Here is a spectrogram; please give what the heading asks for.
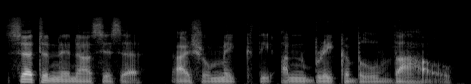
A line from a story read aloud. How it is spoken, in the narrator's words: he said quietly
